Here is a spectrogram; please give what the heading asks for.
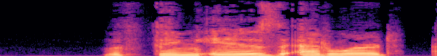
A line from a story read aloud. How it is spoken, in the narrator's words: I said in a shaky voice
